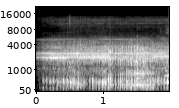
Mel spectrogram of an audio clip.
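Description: Electric hand mixer running steadily with a high whine, its beaters whipping a whipping-cream mixture in a bowl. The sound starts abruptly at the beginning.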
